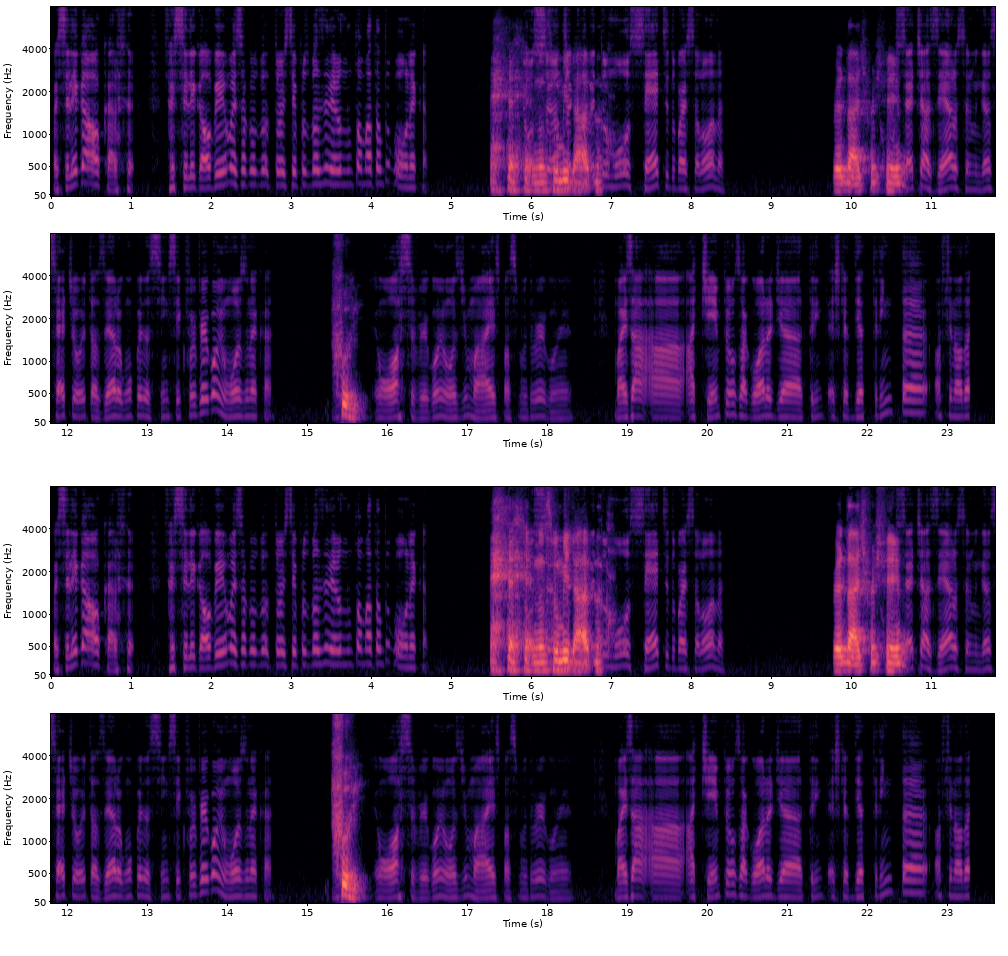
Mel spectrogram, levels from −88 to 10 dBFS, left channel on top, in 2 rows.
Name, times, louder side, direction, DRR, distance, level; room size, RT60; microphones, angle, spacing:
voice 1, 0.0-4.6 5.9-8.4 10.4-14.6 15.9-18.3 18.6-23.3, left 1 dB, 10° left, 4.5 m, -42 dB
voice 2, 5.5-6.9 9.8-10.7 15.3-15.7, right 6 dB, 45° right, 0.3 m, -23 dB
head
